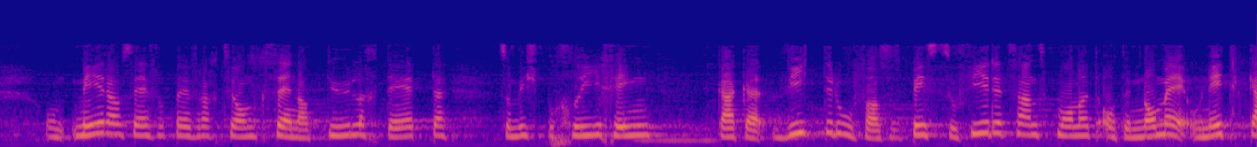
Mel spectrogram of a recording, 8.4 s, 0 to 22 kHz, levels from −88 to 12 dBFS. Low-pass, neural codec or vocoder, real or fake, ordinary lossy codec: 7.2 kHz; none; real; none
